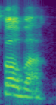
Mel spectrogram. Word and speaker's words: boba: say it wrong it's Boba I know it's called boba tea but I call it Bobby tea for some reason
